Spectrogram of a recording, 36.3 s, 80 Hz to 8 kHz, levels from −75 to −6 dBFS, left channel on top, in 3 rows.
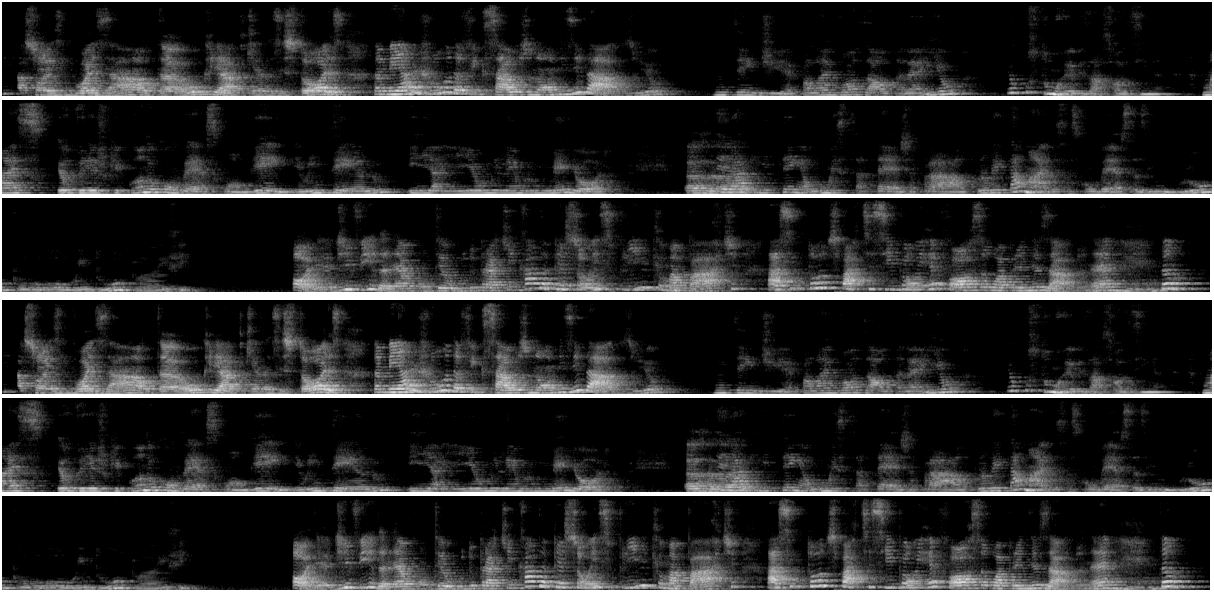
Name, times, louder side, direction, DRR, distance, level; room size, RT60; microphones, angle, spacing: voice 1, 0.1-6.6 18.9-19.6 27.1-31.5 31.9-35.3 35.8-35.9, right 2 dB, 65° right, -1 dB, 0.7 m, -26 dB
voice 2, 7.1-9.5 10.0-11.6 12.0-18.2 18.4-18.7 19.2-26.1 35.3-35.8, left 1 dB, 5° left, -7 dB, 0.5 m, -32 dB
2.3 x 2.1 x 2.6 m, 0.71 s
head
